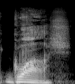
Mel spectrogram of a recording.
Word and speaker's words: gouache: We say gouache.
